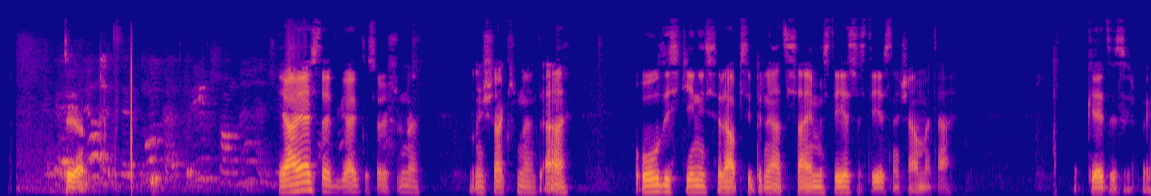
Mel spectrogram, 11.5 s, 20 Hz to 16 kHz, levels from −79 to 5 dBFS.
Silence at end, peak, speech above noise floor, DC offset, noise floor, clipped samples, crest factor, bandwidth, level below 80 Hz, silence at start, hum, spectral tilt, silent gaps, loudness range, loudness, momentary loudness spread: 0 s; 0 dBFS; 48 dB; under 0.1%; -69 dBFS; under 0.1%; 24 dB; 11.5 kHz; -64 dBFS; 0.45 s; none; -4 dB/octave; none; 6 LU; -22 LUFS; 19 LU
